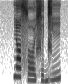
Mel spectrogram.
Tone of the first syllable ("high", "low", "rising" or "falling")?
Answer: high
